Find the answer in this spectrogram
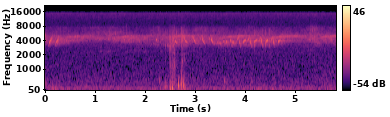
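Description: A small bird singing: quick runs of high, chirping notes, several a second, with the longest run in the middle, over a faint outdoor hiss. A brief soft thump about two and a half seconds in.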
